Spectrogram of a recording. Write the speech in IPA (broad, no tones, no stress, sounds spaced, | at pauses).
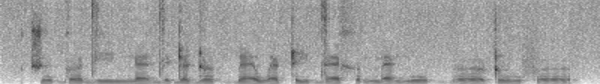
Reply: t͡ʃ u ɡ ɵː d iː ŋ ɛ d i ɖ ɛ ɖ ɵː ɡ͡b ɛ w ɛ ʈ i d ɛ x ɵ ŋ͡m ɛ ŋ uː ɡ͡b ɵː ʈ uː f ɵ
